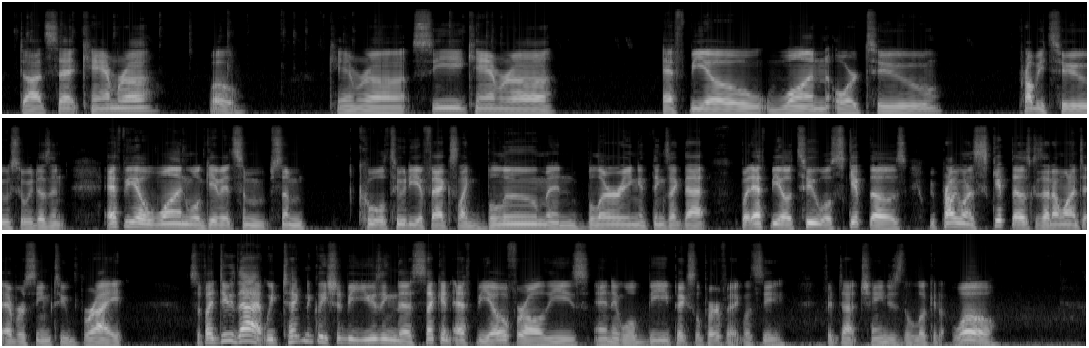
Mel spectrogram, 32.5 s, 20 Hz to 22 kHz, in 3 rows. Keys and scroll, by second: 0.0-5.2 typing, 6.5 Tab, 9.8 Tab, 11.6-12.9 typing, 21.4-23.4 typing, 22.2 super+r, 28.5-29.4 typing, 31.0-32.5 typing.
